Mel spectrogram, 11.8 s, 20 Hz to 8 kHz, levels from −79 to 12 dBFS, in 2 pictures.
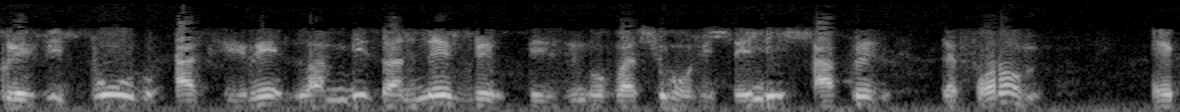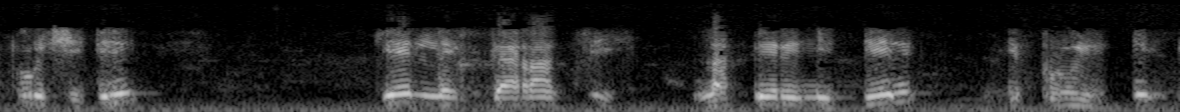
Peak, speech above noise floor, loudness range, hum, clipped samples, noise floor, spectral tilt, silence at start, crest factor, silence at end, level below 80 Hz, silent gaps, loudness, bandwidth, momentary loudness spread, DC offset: -4 dBFS; 29 dB; 3 LU; none; under 0.1%; -47 dBFS; -7 dB/octave; 0 s; 16 dB; 0.1 s; -48 dBFS; none; -19 LUFS; 7 kHz; 11 LU; under 0.1%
